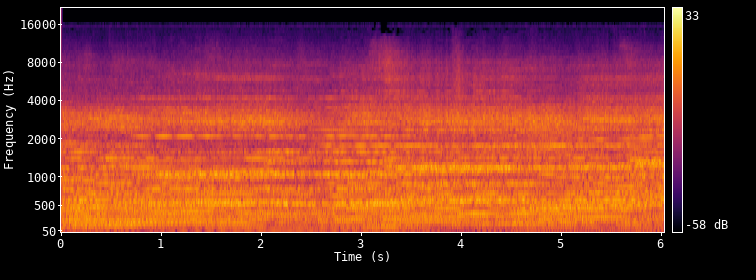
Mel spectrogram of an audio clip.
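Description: A choir singing slow, held notes.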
